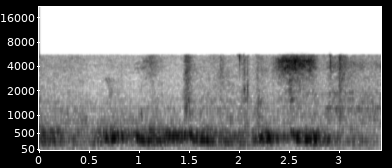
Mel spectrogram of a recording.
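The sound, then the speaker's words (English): Pigeons coo in a castle keep, a soft, low, continuous murmur of rolling coos in the echoey space. A few faint higher chirps sit above it, and no one talks. “And that's the sound of the pigeons.”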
